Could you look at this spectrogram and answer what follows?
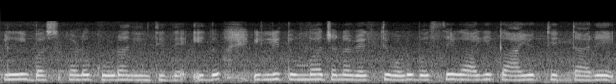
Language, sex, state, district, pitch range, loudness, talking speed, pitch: Kannada, female, Karnataka, Chamarajanagar, 210-225 Hz, -13 LUFS, 85 wpm, 220 Hz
